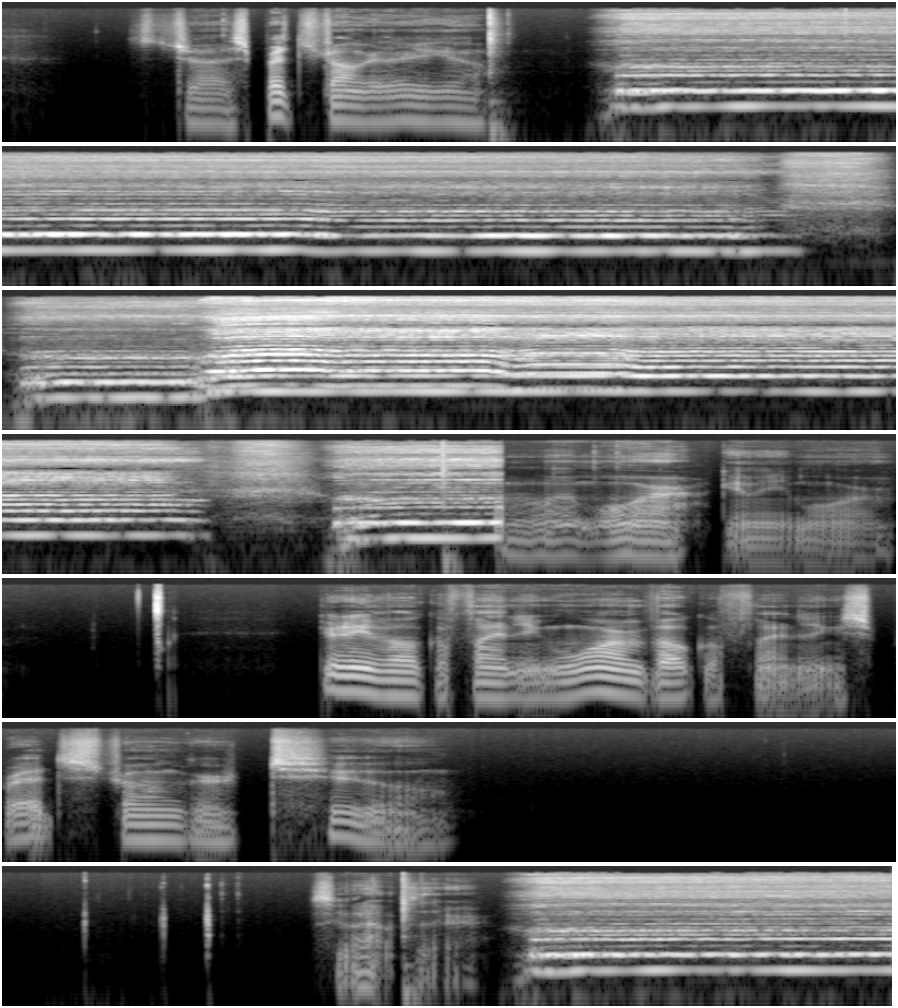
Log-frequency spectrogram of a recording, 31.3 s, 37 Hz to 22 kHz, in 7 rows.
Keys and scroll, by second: 2.4 space, 15.6 space, 28.8 space.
